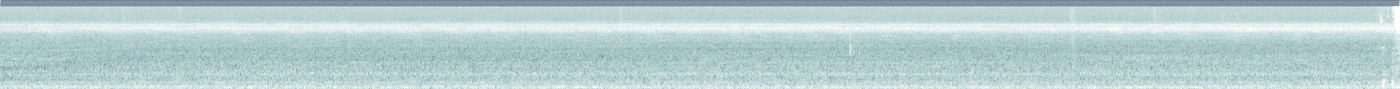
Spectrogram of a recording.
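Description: Steady chorus of night insects, one constant high-pitched drone, over a low steady hum. A short laugh comes at the very end.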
